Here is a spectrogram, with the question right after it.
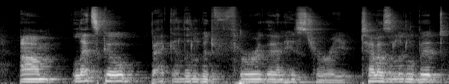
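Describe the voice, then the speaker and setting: Amid audible room echo, a man with a medium pitch and a dark, mellow, somewhat breathy voice talks at a moderate pace. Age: 30s. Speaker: podcast host. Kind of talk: podcast interview.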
